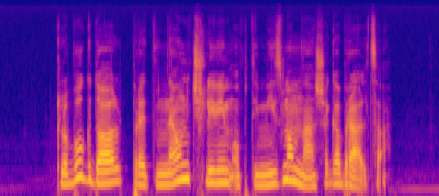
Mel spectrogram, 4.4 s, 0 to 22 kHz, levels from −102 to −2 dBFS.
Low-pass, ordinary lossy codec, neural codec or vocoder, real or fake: 19.8 kHz; none; none; real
